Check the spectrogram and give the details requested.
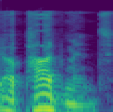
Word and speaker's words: apodment: The article points to an alternative, the apodment, and that's not me affecting a Brooklyn accent. That's me trying to pronounce the word spelled A-P-O-D-M-E-N-T, which refers to the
